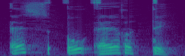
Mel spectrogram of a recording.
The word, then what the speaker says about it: sort: Ça s'écrit S-O-R-T. Ça s'écrit avec un T. Ça se prononce sort, mais ça s'écrit S-O-R-T.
